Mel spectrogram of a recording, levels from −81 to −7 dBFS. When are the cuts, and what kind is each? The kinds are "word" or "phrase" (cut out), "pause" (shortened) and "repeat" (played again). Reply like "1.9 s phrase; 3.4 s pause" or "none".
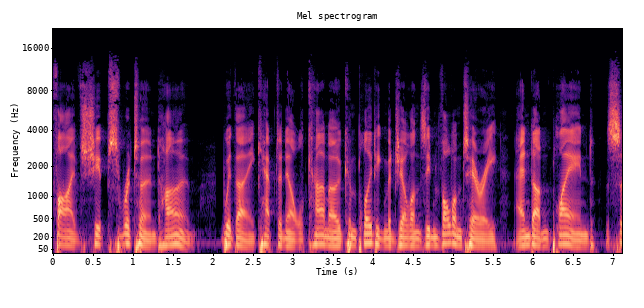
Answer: none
